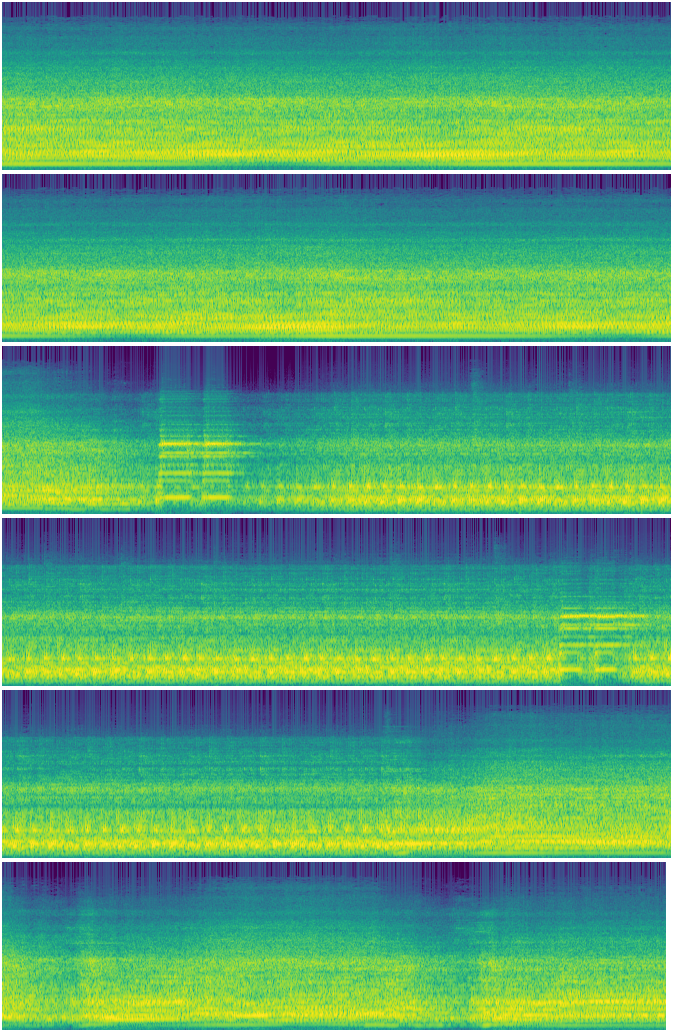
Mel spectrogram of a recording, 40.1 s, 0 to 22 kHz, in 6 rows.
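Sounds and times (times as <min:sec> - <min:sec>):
simulated engine sound: 0:00.0 - 0:40.0
horn toot: 0:14.9 - 0:16.0, 0:25.6 - 0:26.6.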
